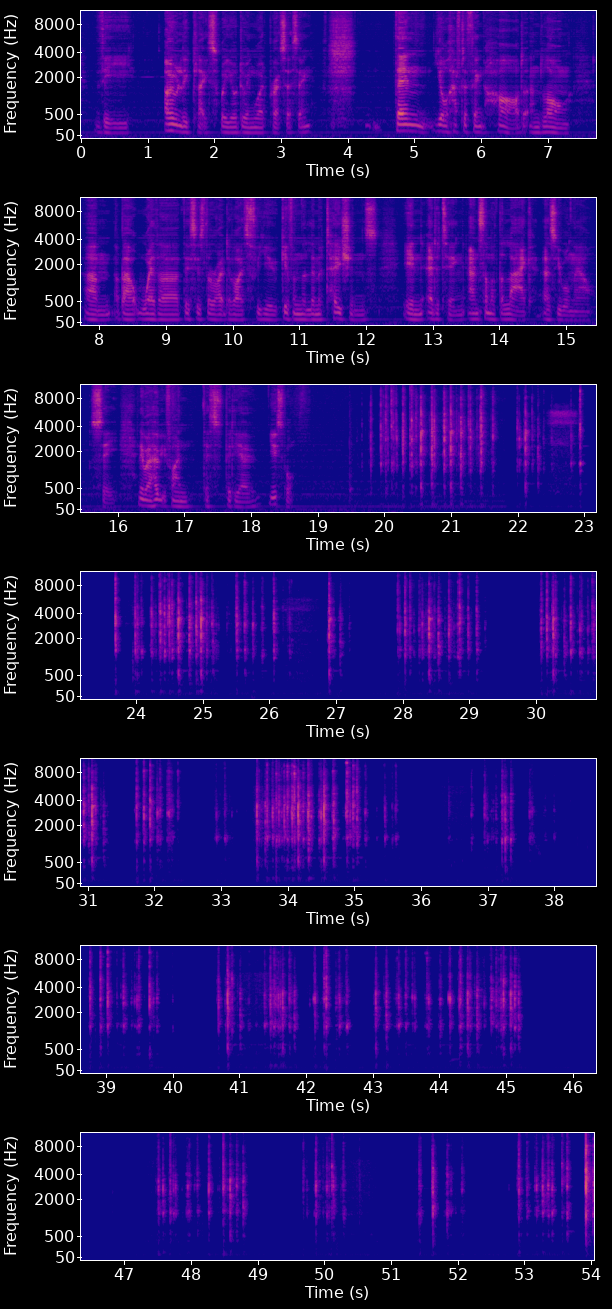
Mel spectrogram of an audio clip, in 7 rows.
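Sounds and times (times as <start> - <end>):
faint low hum: 0.0 - 24.2
mechanical keyboard typing: 19.7 - 23.0, 23.7 - 27.3, 27.9 - 29.3, 30.0 - 35.7, 36.7 - 38.1, 38.7 - 45.3, 47.4 - 48.9, 49.6 - 50.4, 51.4 - 52.2, 52.8 - 54.0.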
